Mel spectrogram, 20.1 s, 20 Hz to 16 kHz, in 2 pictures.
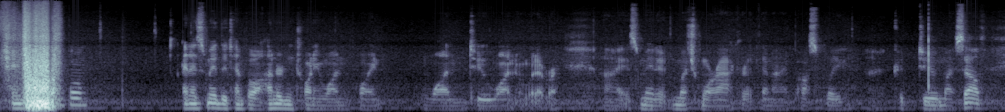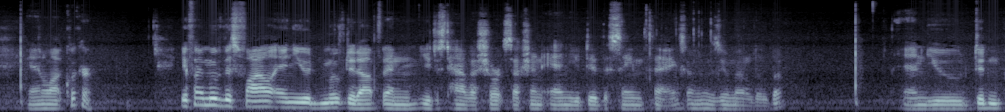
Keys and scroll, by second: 16.6 super+[.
